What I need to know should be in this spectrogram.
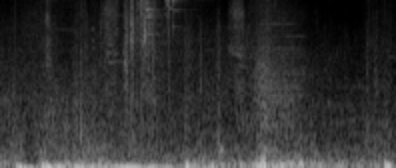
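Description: Footsteps thud on stone steps.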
